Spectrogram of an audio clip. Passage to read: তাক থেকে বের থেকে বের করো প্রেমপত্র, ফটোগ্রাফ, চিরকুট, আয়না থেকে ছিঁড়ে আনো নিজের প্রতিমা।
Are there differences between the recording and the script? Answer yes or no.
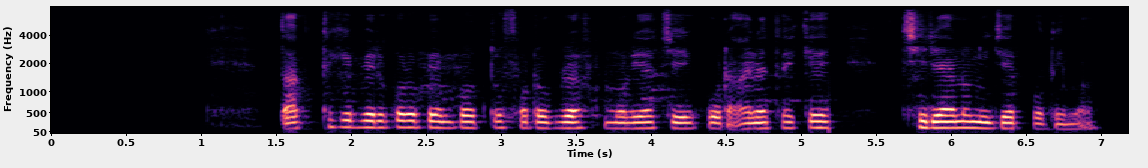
yes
